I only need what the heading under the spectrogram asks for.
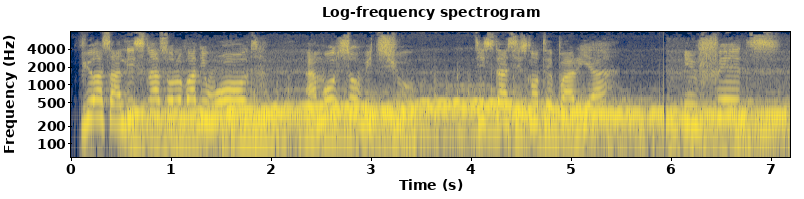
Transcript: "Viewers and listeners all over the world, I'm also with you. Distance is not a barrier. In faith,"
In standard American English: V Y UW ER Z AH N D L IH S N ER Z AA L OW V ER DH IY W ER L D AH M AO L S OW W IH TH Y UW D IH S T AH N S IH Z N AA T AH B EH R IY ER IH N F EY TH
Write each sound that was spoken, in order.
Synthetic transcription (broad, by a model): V Y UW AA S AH N L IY S N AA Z AA L OW V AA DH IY W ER L D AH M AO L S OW W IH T Y UW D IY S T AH S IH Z N AA T AH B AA R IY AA IH N F EY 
